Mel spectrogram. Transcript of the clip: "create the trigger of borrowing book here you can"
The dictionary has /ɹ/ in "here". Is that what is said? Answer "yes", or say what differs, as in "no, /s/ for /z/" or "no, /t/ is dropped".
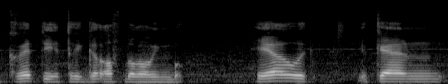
no, /w/ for /ɹ/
